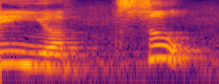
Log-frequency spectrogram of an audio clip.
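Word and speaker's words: よっつ: Kalau yotsu, tsunya itu kecil yang di tengah, makanya kita bacanya yotsu. Jadi double T gitu ya. Tapi kalau misalnya yang 5, itu tsunya hurufnya besar, jadi kita baca itsutsu.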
